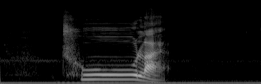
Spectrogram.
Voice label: "chulai", Chinese; 出 来; come out; directional verb phrase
